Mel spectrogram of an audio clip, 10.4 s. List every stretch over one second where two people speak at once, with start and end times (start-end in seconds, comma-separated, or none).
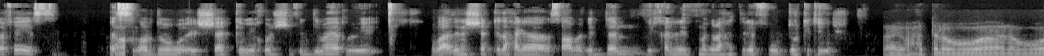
none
